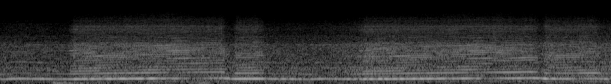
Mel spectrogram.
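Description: Motorcycle engine in the Ride 3 racing video game, throttle opened hard out of corners: a steady, loud buzzing drone with slight pitch dips and short surges, heard alone with no voices.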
